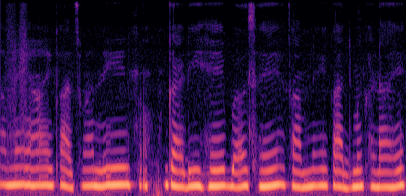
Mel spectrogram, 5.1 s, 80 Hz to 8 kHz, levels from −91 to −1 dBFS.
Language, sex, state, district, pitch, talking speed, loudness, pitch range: Hindi, female, Bihar, Kishanganj, 235 Hz, 155 wpm, -23 LUFS, 230-245 Hz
